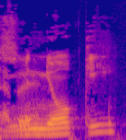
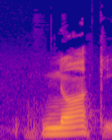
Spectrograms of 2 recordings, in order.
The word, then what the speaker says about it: gnocchi: Yeah, Mignocchi. Mignocchi? Yeah. No, I don't think it has an M in it at the beginning. Gnocchi.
